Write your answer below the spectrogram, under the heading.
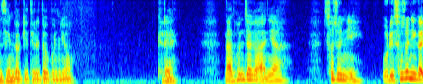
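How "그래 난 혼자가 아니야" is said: ordinary delivery, nothing marked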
